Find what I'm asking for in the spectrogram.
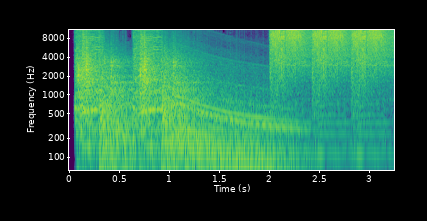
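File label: laser gun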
